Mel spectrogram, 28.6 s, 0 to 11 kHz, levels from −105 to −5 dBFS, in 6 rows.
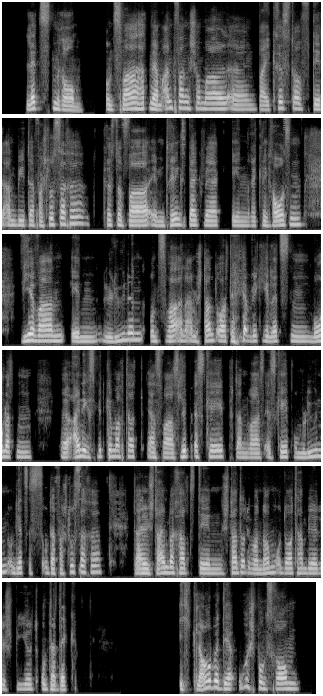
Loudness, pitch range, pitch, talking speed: -30 LUFS, 140-165 Hz, 150 Hz, 155 wpm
